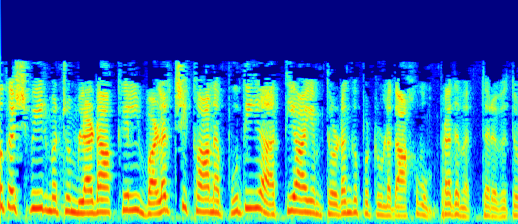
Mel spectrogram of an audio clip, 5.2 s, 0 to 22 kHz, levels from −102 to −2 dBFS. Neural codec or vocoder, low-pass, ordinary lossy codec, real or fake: none; 7.2 kHz; MP3, 32 kbps; real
